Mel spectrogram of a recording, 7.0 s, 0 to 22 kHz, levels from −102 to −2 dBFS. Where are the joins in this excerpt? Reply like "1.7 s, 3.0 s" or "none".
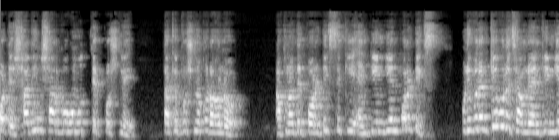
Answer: none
